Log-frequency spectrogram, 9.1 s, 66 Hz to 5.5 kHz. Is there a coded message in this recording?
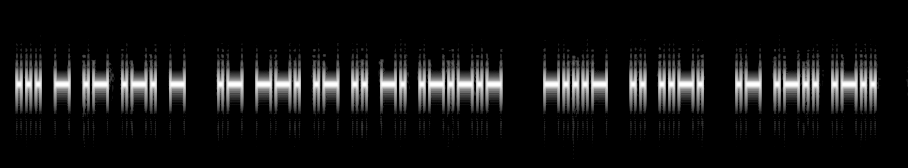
Yes: Morse code from 0.2 to 8.8 s, heard as a keyed tone, about 25 wpm, 600 Hz. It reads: START AGAIN. <BT> IF ALL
